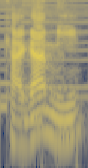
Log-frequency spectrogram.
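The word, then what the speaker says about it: 鏡: Uh first and foremost we have Kagami. Uh which means mirror. Uh the accent I think on the last syllable. Yes, it is.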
